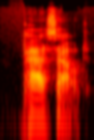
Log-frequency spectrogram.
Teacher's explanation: passed out is a phrasal verb so we need to stress both the verb pass and the preposition out stress both words pass out not pass out but pass out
